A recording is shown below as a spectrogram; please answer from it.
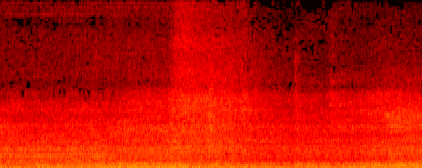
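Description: Busy city street traffic: a heavy delivery lorry and a double-decker bus running close by, a steady low engine rumble under road noise. A hiss swells briefly about two seconds in.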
